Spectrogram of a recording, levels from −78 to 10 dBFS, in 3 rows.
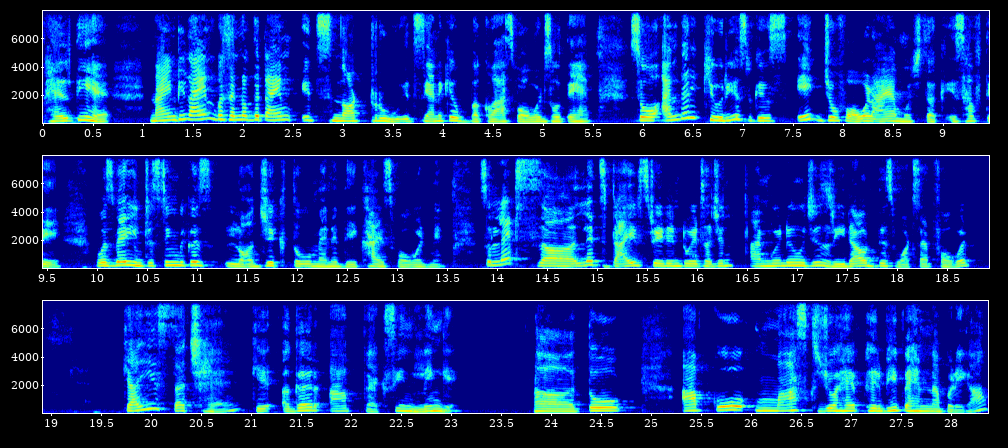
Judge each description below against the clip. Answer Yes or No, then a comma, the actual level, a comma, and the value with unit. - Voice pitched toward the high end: No, medium, 180 Hz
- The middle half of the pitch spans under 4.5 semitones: No, wide, 5.6 semitones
